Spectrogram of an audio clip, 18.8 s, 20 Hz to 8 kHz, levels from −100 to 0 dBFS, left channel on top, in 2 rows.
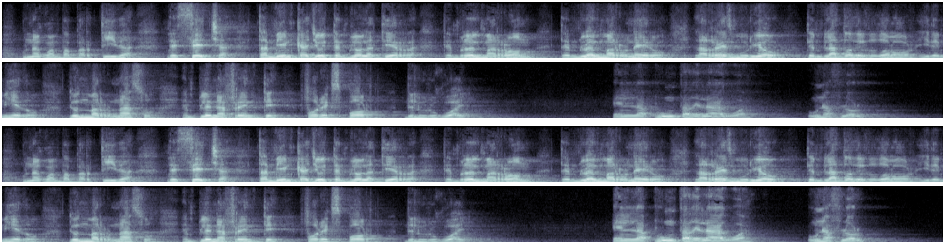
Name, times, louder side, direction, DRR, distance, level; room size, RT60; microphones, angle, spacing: voice 1, 0.0-13.2 13.4-14.1, equal, ahead, 0.4 m, -20 dB
voice 2, 15.5-16.9 17.5-18.0, right 5 dB, 85° right, 0.4 m, -21 dB
14.0 x 11.0 x 7.8 m
head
